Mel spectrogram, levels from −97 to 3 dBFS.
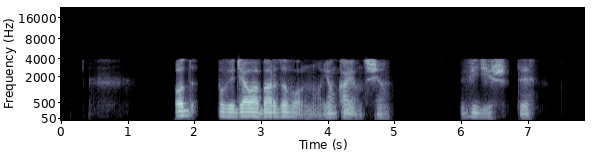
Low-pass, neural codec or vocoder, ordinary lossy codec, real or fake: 7.2 kHz; none; AAC, 16 kbps; real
